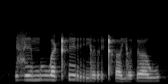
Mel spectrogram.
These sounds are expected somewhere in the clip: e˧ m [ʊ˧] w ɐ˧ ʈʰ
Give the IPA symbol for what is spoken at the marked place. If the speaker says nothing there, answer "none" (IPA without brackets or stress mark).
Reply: u˧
